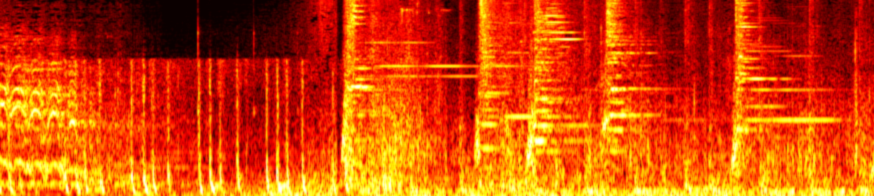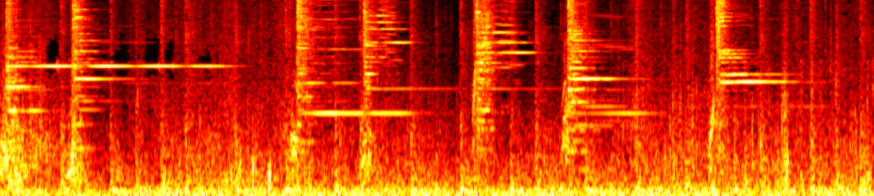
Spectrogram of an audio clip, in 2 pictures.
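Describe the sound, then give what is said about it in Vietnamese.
Broadsword and halberd clashing in mounted combat, with many sharp metallic clangs and thuds in irregular succession, alongside horses whinnying and hooves clopping. “đao và kích đập nhau chan chát hơn chục hiệp”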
